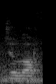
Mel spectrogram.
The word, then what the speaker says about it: Jollof: So I'm gonna spell it. It's Jollof.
